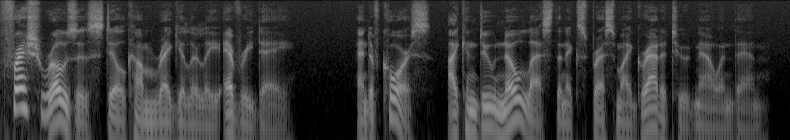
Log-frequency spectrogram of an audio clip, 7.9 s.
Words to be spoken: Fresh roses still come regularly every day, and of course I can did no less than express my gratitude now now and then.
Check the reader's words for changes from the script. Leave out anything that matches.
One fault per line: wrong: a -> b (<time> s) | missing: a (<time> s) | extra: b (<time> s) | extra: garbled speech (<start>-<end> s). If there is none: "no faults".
wrong: did -> do (4.8 s)
missing: now (7.2 s)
